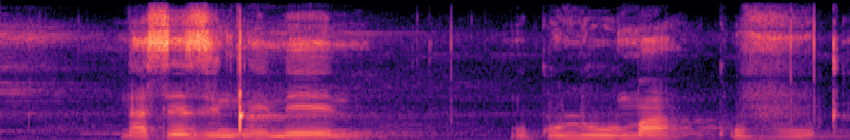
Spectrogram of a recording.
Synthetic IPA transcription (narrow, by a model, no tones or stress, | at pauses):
nʔaseziŋ͡ǁʱɛneni | ṵkʼulumakʼuvuːkʼḁ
